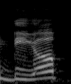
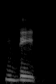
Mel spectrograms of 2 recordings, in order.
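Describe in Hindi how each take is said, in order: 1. यह स्वर 'ee' से 'uh' की ओर खिसकता है। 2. यह स्वर एकल लंबी 'ee' ध्वनि है। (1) "इसे डियप नहीं बोलेंगे" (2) "जैसे डीप"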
